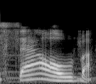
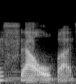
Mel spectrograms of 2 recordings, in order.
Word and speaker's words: salve: 好，第一个 salve，我比较偏向于这个 salve，其实它两种读音都很常见，salve 或者 salve，看你的这个爱好了。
